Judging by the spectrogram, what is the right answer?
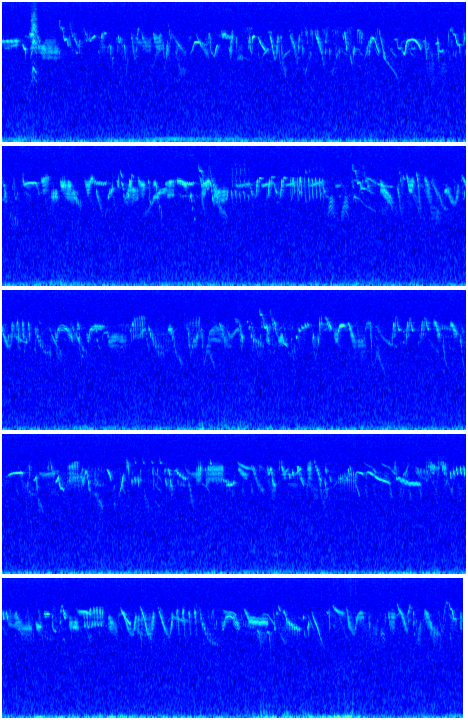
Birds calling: Hawaii Amakihi (Chlorodrepanis virens), Eurasian Skylark (Alauda arvensis)

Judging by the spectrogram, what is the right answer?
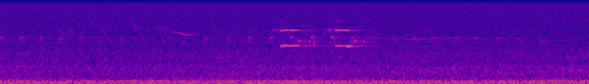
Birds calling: Northern Flicker (Colaptes auratus), Blue Jay (Cyanocitta cristata)

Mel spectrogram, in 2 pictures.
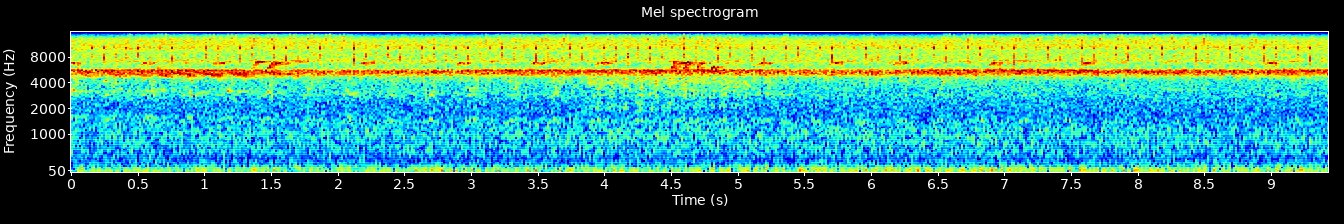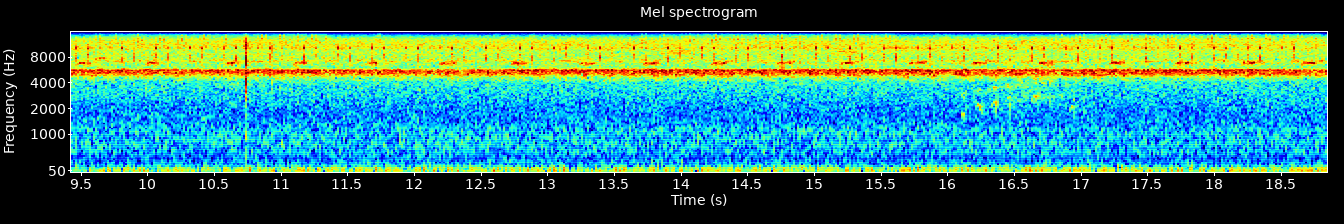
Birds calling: American Robin (Turdus migratorius), unidentified bird, Black-capped Chickadee (Poecile atricapillus)

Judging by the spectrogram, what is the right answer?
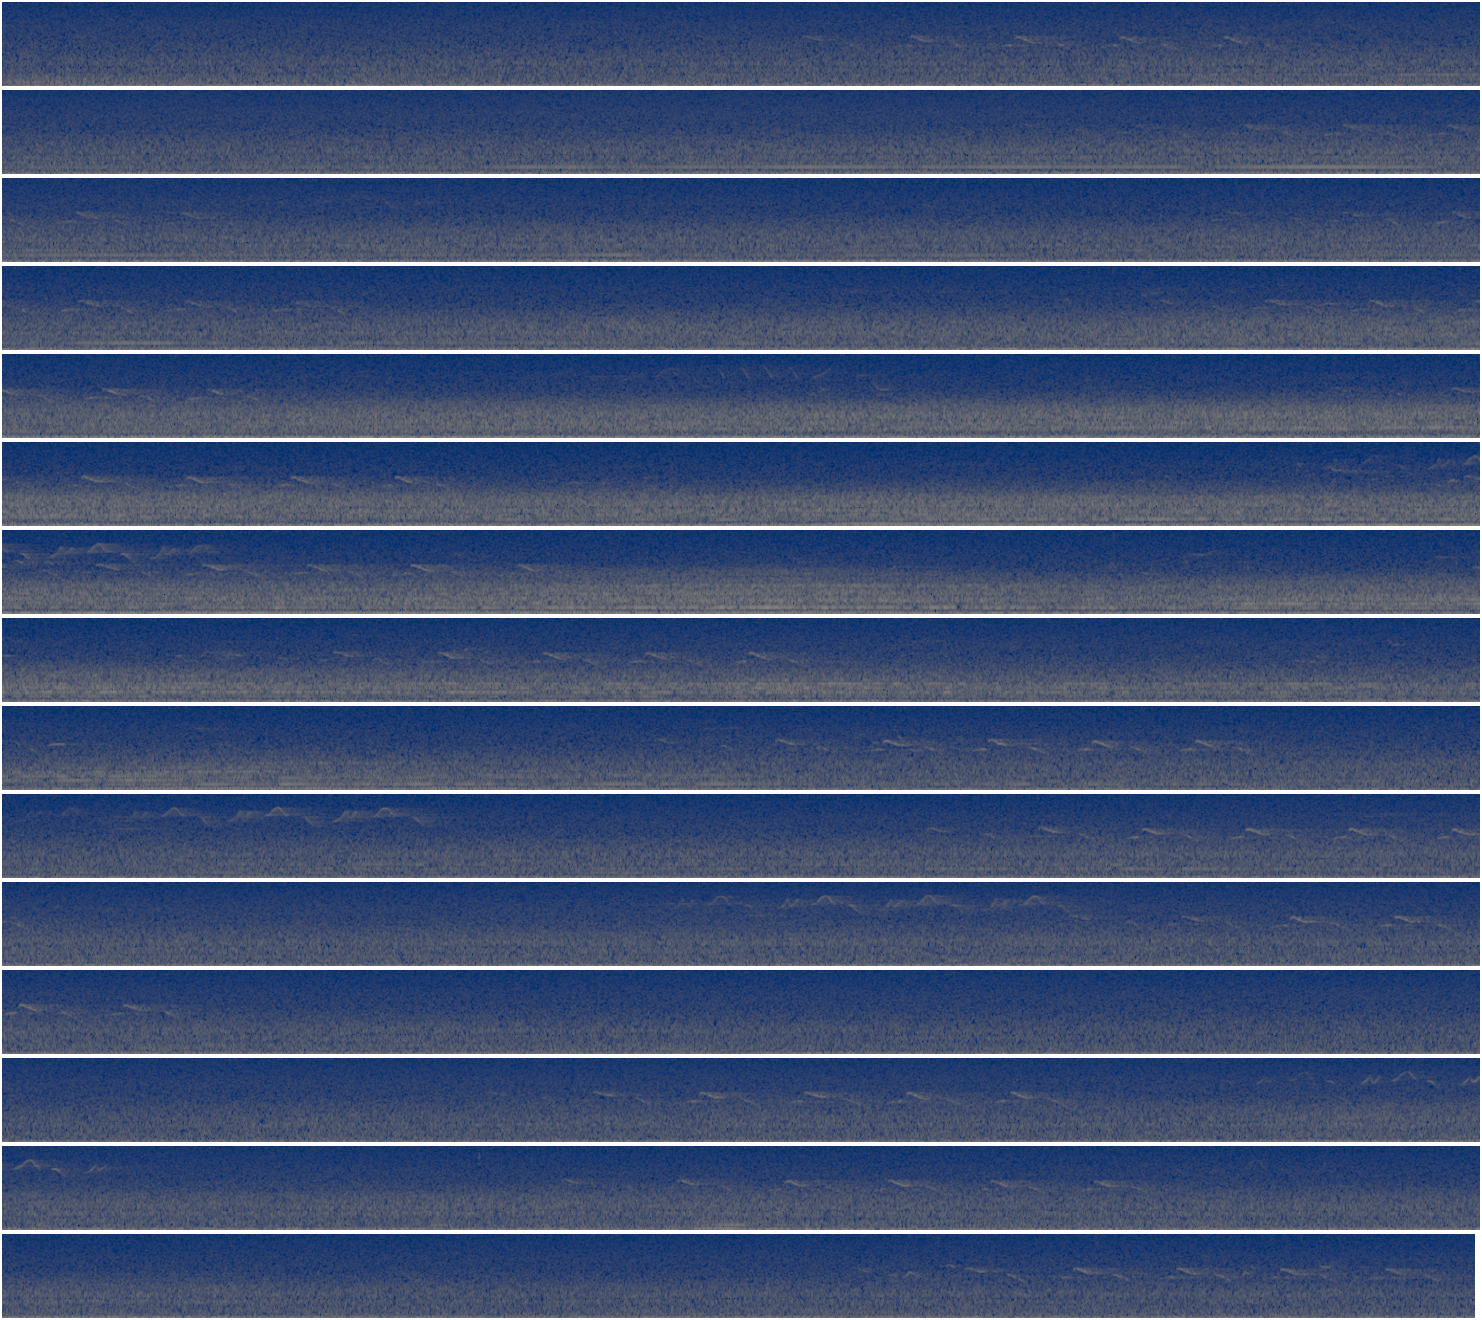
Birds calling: Northern Cardinal (Cardinalis cardinalis), Gray Catbird (Dumetella carolinensis), Common Yellowthroat (Geothlypis trichas)

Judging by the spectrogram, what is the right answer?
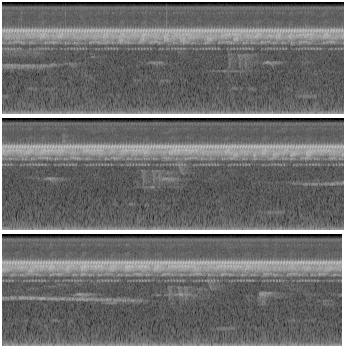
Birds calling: Spot-winged Antshrike (Pygiptila stellaris), Striped Woodcreeper (Xiphorhynchus obsoletus), Black-faced Antthrush (Formicarius analis), Cinereous Tinamou (Crypturellus cinereus), Ringed Woodpecker (Celeus torquatus), Gray-fronted Dove (Leptotila rufaxilla), unidentified bird, Buff-breasted Wren (Cantorchilus leucotis), Ruddy Pigeon (Patagioenas subvinacea), Olivaceous Woodcreeper (Sittasomus griseicapillus), Rufous-fronted Antthrush (Formicarius rufifrons)

